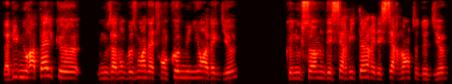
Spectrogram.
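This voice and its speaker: Pastor guy, highish voice, earnest sermon, restarts a lot, kinda muffled sound. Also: fairly even intonation, moderate pace. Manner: earnest preaching with frequent restarts, reads scripture and testimony aloud. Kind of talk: video sermon.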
